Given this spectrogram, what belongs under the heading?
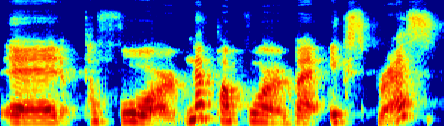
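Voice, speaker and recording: A woman from Japan, speaking English with a Japanese accent, telling her story as an actress guest in a casual interview, chatty and quick to laugh. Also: mid-range voice, very animated. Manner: chatty, laughs often, restarts sentences.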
